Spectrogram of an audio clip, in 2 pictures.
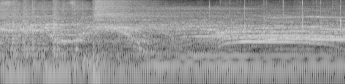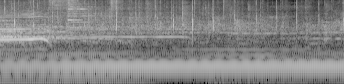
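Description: Rock band playing loudly for about two seconds, then the playing stops with a falling glide, leaving a steady low droning note from the stage. Over the drone the club crowd whoops and cheers.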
